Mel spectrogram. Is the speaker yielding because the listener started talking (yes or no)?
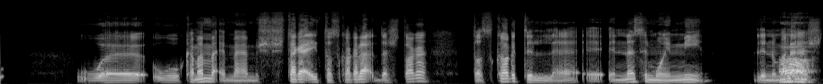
yes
